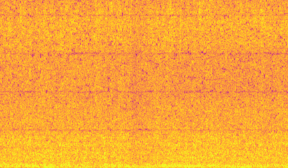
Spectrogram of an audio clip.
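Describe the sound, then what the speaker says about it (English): Rain falls steadily on outdoor bottle gardens, a dense, even hiss of countless drops pattering on surfaces, continuous and fairly close with no voices. "what happens with the bottle gardens when it rains like this."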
